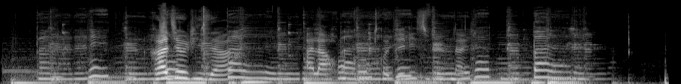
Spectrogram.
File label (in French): jingle emission fille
